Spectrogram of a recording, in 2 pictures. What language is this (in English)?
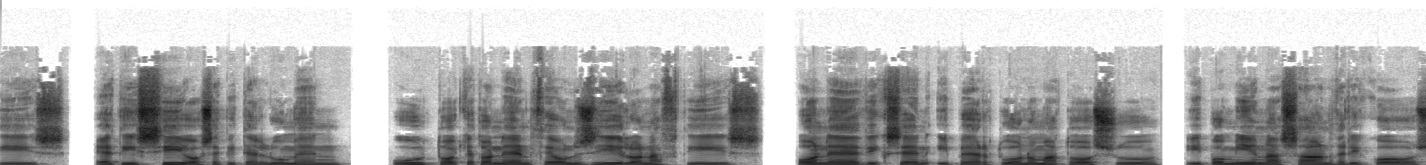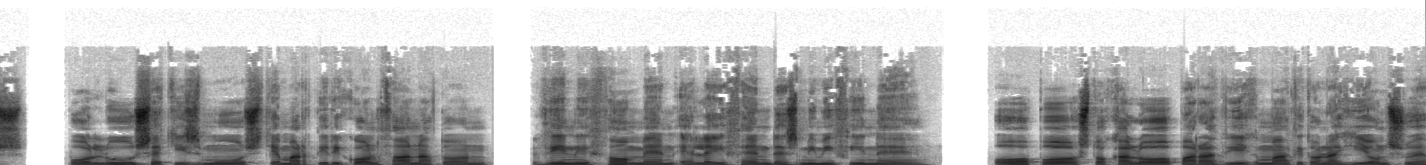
Greek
